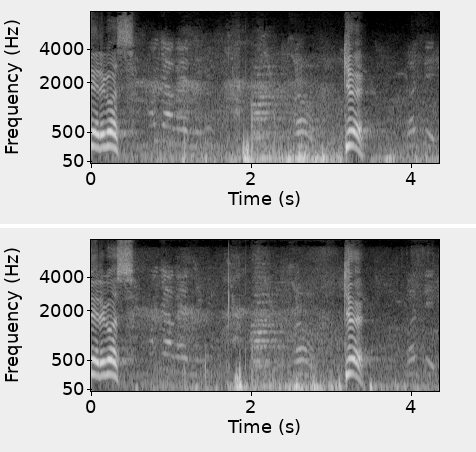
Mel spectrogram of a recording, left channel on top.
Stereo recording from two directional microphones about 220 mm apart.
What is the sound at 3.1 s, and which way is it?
Speech, centre (ahead or behind).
